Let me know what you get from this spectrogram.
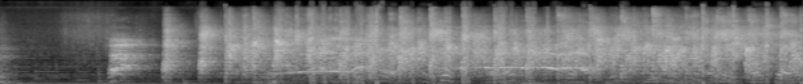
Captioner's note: applause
